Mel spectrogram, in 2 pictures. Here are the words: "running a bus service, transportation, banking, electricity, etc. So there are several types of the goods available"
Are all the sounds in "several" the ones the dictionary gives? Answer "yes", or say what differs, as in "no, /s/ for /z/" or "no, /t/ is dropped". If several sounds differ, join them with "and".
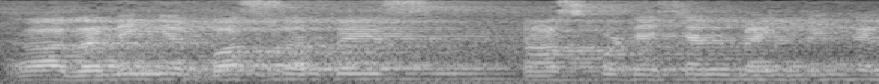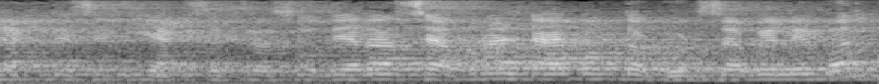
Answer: no, /n/ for /l/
